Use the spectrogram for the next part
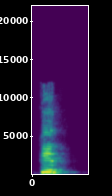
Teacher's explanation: তর উপরে সাকিন, আর ত ঘুরবে কলকলা পাঁচটির মধ্যে একটি, তাই তকে কলকলা করে ডান দিকের অক্ষরের সাথে মিলিয়ে পড়তে হবে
